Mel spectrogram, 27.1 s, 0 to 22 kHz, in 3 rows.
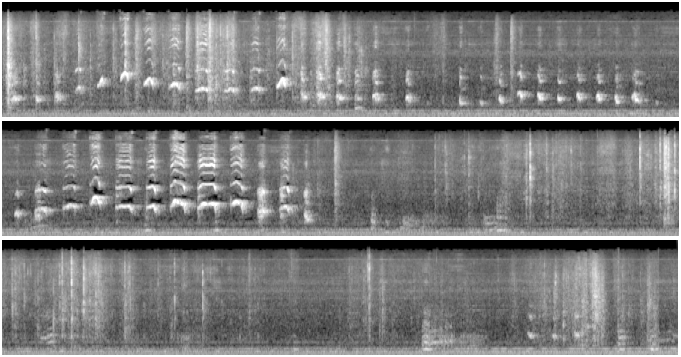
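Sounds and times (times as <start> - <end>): puppies whimpering and squealing: 0.0 - 15.9, 23.6 - 27.0.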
